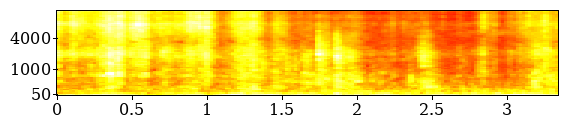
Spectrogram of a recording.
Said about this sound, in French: Avec des ciseaux qui ne coupent absolument pas, c'est un vrai bonheur.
